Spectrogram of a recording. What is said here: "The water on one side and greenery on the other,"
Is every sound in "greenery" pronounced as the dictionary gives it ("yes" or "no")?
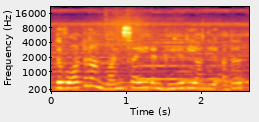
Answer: no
